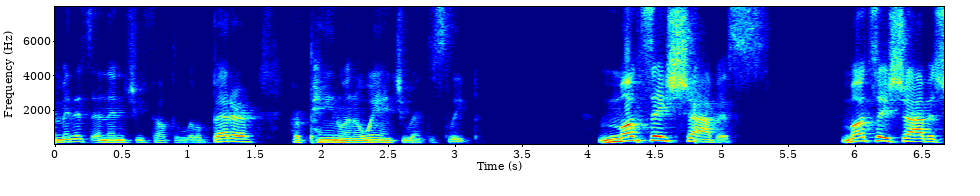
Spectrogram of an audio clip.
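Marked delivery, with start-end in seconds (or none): 4.1-6.7 dramatic announcement. Real, not acted. Dramatic scene shift announced.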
